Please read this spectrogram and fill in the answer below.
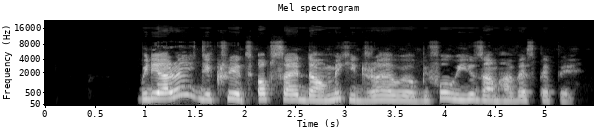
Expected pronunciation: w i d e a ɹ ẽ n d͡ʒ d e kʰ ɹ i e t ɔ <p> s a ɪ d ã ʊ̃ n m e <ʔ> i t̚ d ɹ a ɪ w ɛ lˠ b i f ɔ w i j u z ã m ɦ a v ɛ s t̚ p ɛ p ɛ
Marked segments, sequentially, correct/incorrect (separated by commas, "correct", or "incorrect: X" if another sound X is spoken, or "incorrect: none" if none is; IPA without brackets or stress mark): correct, incorrect: k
